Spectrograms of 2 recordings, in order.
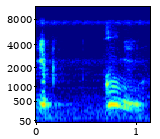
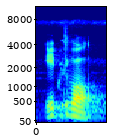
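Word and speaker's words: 있고: Ga itku. Itko. Pakai Itko.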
